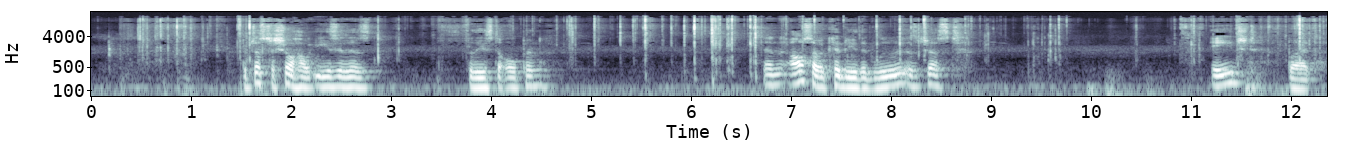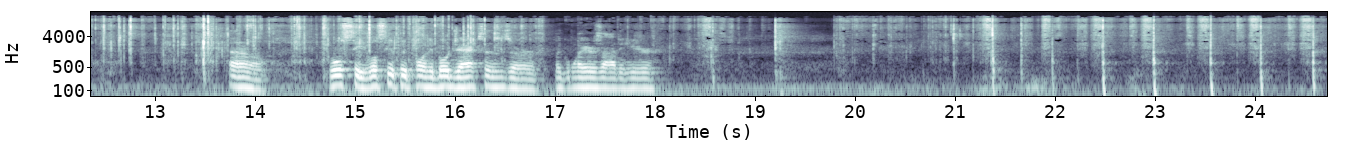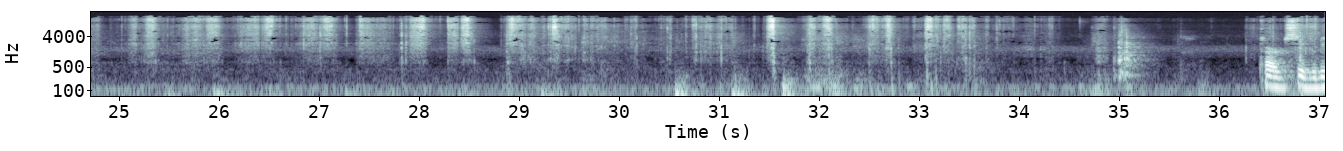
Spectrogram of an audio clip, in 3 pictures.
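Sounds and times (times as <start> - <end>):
cards flipped through by hand: 10.8 - 16.9, 17.7 - 34.4.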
